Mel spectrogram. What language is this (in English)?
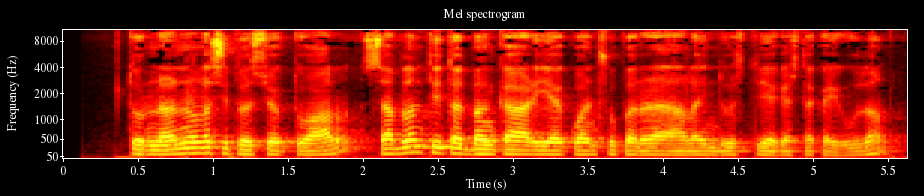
Catalan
